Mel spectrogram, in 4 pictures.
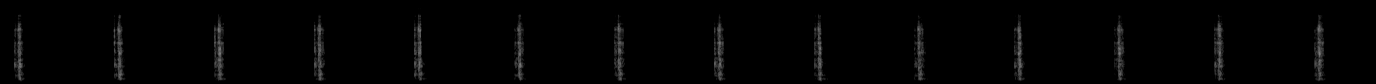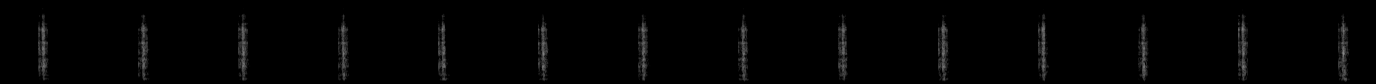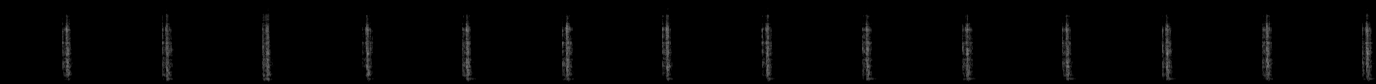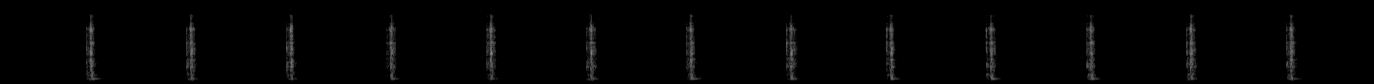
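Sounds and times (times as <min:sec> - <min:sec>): clock ticking: 0:03.1 - 0:03.3, 0:05.1 - 0:05.3, 0:06.1 - 0:06.3, 0:07.1 - 0:07.3, 0:09.1 - 0:09.3, 0:10.1 - 0:10.3, 0:11.1 - 0:11.3, 0:13.1 - 0:13.4, 0:15.1 - 0:15.4, 0:17.1 - 0:17.4, 0:19.1 - 0:19.3, 0:20.1 - 0:20.3, 0:21.1 - 0:21.3, 0:22.1 - 0:22.3, 0:24.1 - 0:24.4, 0:25.1 - 0:25.4, 0:26.1 - 0:26.4, 0:27.1 - 0:27.4, 0:28.1 - 0:28.4, 0:29.1 - 0:29.4, 0:31.1 - 0:31.4, 0:32.1 - 0:32.4, 0:33.1 - 0:33.4, 0:34.1 - 0:34.4, 0:35.1 - 0:35.4, 0:36.1 - 0:36.4, 0:37.1 - 0:37.4, 0:38.1 - 0:38.4, 0:39.1 - 0:39.4, 0:40.1 - 0:40.4, 0:41.1 - 0:41.4, 0:42.1 - 0:42.4, 0:43.1 - 0:43.4, 0:44.1 - 0:44.4, 0:45.1 - 0:45.4, 0:46.1 - 0:46.4, 0:49.1 - 0:49.4, 0:51.1 - 0:51.4, 0:54.2 - 0:54.4.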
